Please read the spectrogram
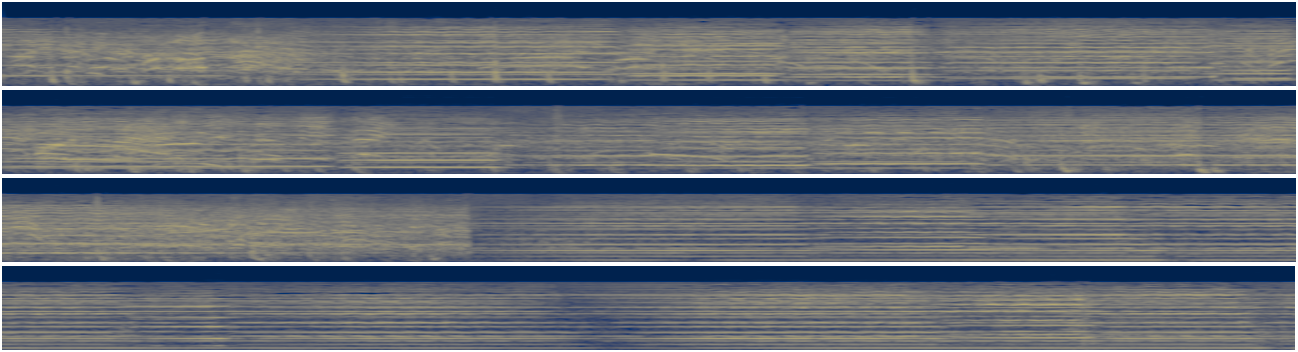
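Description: A small string ensemble of violins, cello and double bass plays a slow melody, with crowd noise under it for the first fifteen seconds or so. Then the sound changes suddenly to a cleaner, fuller string texture over a held low bass line.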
